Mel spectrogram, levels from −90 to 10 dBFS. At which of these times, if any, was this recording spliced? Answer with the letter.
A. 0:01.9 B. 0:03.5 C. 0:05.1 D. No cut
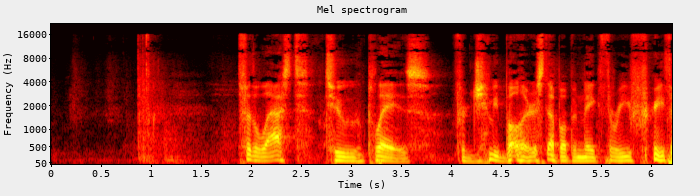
A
